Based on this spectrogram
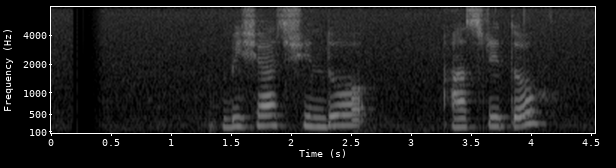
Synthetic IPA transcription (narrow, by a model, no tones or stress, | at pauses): biʃaʃʃind̪ʱo | asɾit̪o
